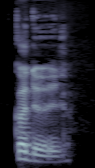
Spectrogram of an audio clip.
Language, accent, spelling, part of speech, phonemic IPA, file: French, France, codeuse, noun, /kɔ.døz/, LL-Q150 (fra)-codeuse.wav
- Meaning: female equivalent of codeur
